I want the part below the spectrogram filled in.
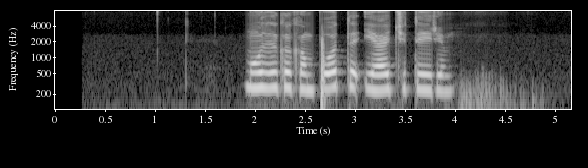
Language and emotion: Russian, neutral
